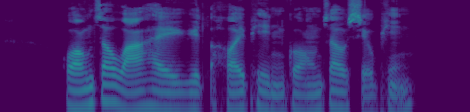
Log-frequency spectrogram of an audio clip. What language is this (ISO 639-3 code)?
yue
